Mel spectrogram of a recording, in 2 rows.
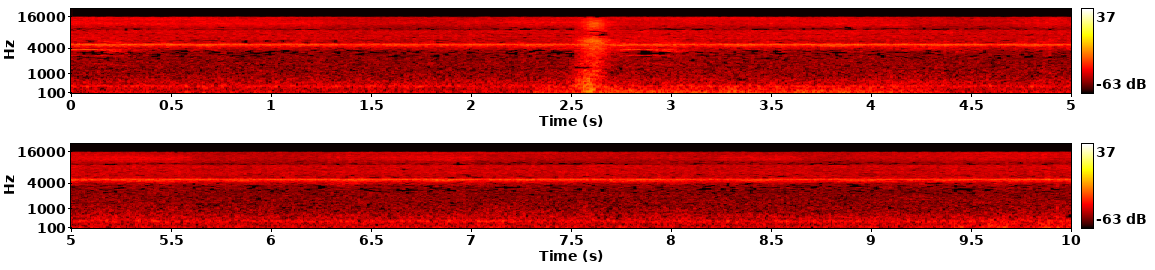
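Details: Crickets in September, recorded on a Thursday afternoon at 2:40 P.M.: a constant high, even drone, joined briefly by one sharp knocking thud early on over low background rumble.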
